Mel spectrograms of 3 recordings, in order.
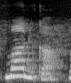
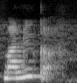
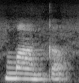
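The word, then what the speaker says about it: mānuka: Now we pronounce manuka with the emphasis on the ma. Unfortunately, a lot of people say it as manuka, with the stressing on the nu. No, guys, we say it as manuka. So please, say manuka, for that is the word of that fabulous honey, manuka.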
